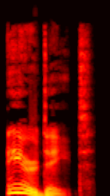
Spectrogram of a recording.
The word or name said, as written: airdate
